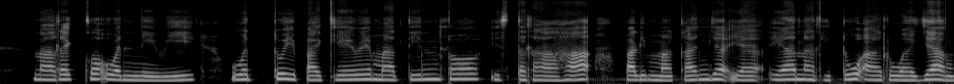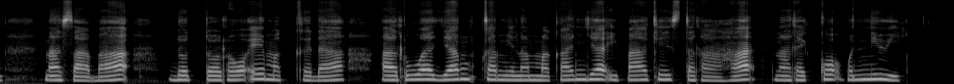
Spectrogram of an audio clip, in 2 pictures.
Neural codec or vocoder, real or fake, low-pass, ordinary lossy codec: autoencoder, 48 kHz, 128 numbers a frame, DAC-VAE, trained on Japanese speech; fake; none; none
